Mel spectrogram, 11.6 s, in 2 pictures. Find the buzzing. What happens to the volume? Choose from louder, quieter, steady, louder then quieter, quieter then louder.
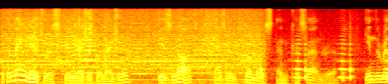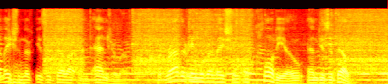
steady.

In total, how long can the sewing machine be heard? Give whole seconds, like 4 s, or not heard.
5 s.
